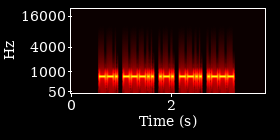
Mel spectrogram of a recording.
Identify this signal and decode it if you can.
Morse code, heard as a keyed tone, about 32 wpm, 700 Hz. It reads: G8RZJ
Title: DXCC-100 Call Signs - 5 Characters - 30wpm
